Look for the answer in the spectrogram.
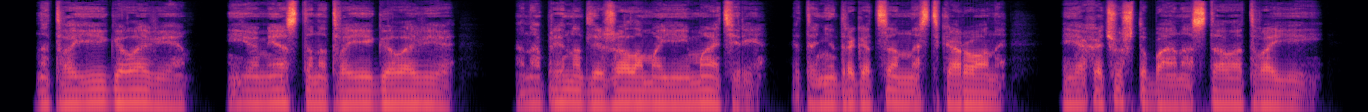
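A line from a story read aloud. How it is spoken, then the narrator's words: Whispered. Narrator (Russian): шепотом ответил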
